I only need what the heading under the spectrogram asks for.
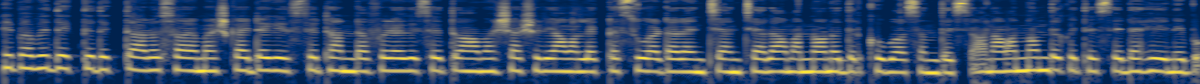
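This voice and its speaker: A woman's voice: mid-range voice, flat delivery, quick pace, few pauses, warm tone, dry recording, studio quality. Plaintive young woman with Noakhali accent. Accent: Noakhali Bengali. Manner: plaintive, tearful-sounding retelling. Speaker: storyteller. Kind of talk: first-person dramatic story narration.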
